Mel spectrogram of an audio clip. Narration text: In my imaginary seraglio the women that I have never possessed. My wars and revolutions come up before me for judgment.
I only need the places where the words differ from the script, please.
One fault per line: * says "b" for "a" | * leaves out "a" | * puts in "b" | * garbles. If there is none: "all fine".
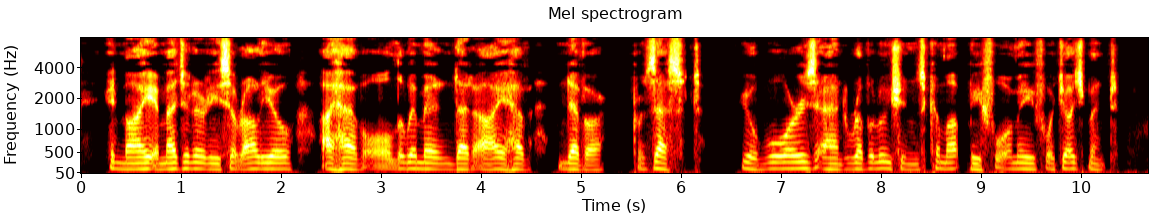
* puts in "I have all"
* says "Your" for "My"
